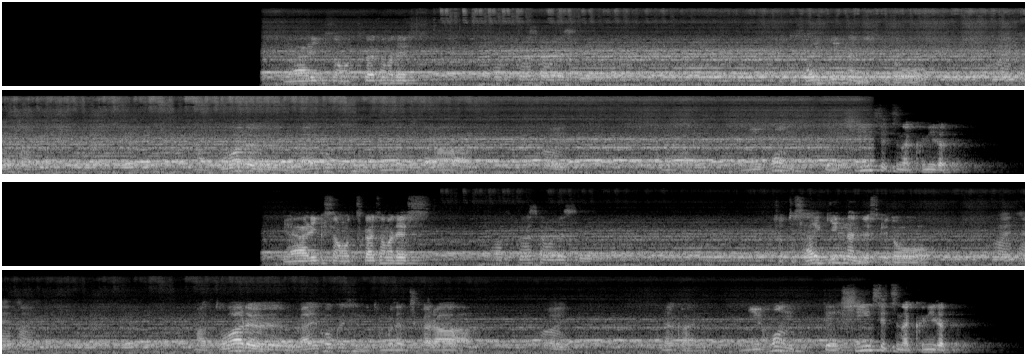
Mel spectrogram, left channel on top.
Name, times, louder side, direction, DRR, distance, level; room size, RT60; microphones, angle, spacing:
sound 1, 2.6-19.0, left 6 dB, 50° left, 0.5 m, -22 dB
voice 1, 2.8-4.3 7.7-9.3 12.1-15.0 16.8-17.3 17.6-19.7, right 2 dB, 55° right, 8 dB, 1.2 m, -22 dB
voice 2, 4.8-5.9 9.9-10.7 15.6-15.9, equal, 5° right, 11 dB, 0.7 m, -28 dB
17.0 x 9.6 x 7.7 m, 0.98 s
head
